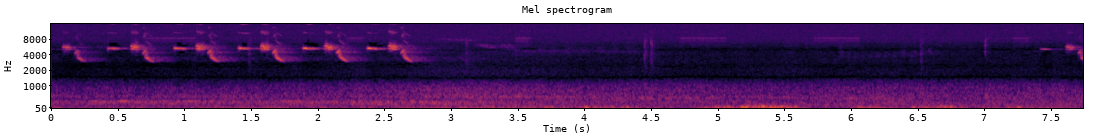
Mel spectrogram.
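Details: In a garden in Weener, East Frisia, northwest Germany, in April 2023, a Great Tit sings rapid high two-part 'tea-cher' phrases for about three seconds. Quieter background follows, with a low rumble and a faint later note.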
